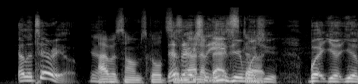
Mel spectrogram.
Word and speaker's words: Eleuterio: Alvarez I remember letario is it lataria no it's not lataria military yeah let me spell it for you e l e u t e r i o latario i was homeschool but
